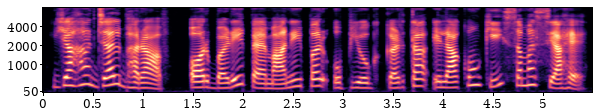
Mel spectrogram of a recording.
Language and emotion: Hindi, neutral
